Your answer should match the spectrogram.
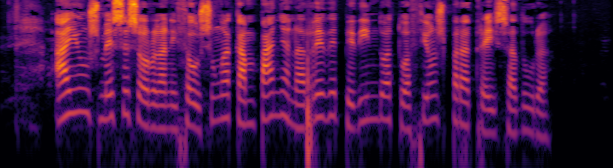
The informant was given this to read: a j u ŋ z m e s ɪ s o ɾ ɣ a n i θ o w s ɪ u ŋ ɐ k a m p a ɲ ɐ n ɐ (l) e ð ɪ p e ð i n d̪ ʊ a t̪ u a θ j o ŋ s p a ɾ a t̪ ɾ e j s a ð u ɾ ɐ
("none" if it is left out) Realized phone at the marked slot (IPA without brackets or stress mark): r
